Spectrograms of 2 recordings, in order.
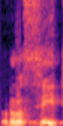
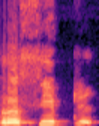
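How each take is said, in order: First: The word is said with no p sound. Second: The word is said with a p sound. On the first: The speaker calls it right. "പി silent ആണ്. അതുകൊണ്ട് റെസീറ്റ് എന്നേ പറയാൻ പാടുള്ളൂ" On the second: The speaker calls it wrong. "സ്റ്റൈലാക്കി പറഞ്ഞ ആൾക്കാരുടെ തെറ്റാണ്"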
